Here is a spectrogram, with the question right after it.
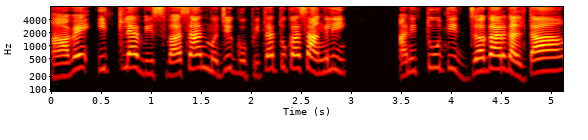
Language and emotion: Goan Konkani, angry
